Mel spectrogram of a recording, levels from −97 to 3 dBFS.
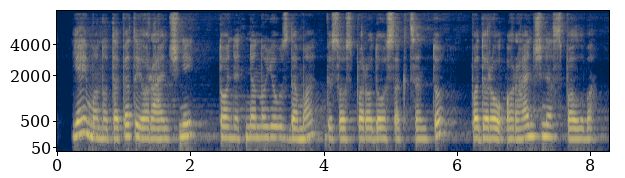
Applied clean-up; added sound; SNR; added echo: none; none; none; reverberation time 0.7 s.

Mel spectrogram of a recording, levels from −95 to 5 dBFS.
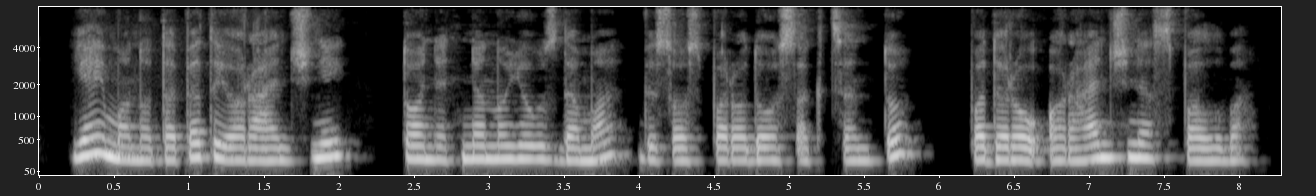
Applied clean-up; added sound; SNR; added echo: none; none; none; none.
